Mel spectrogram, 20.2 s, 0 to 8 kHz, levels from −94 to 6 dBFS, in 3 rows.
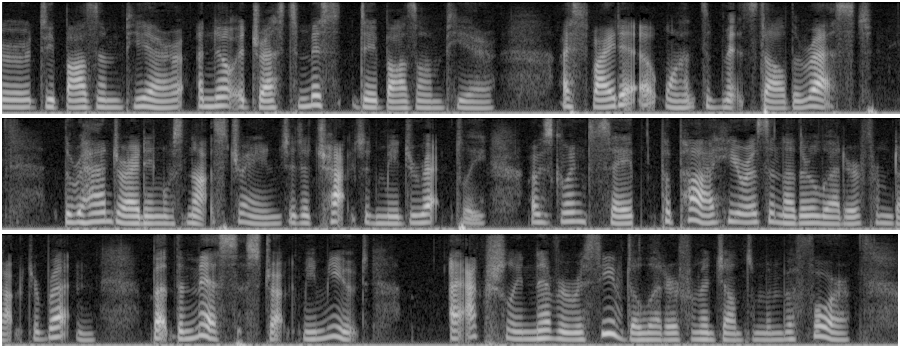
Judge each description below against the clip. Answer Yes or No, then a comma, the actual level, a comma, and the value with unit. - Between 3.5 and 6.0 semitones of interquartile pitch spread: No, average, 2.8 semitones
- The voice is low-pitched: No, high, 195 Hz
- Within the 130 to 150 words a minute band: No, average, 165 wpm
